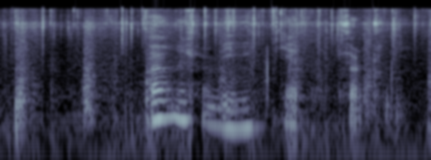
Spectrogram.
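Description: A young woman talks close to a phone microphone.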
